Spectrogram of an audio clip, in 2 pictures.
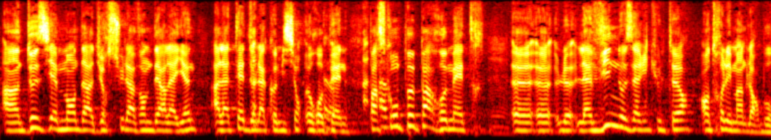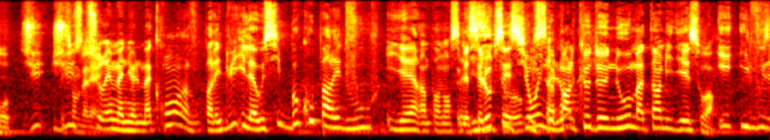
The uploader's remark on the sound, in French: en direct et en public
